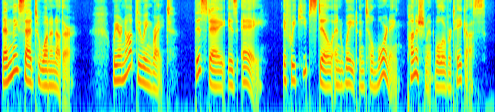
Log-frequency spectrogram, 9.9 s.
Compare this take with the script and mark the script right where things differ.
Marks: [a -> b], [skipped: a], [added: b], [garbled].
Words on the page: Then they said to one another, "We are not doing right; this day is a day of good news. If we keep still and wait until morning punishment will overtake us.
Then they said to one another, "We are not doing right; this day is a [skipped: day of good news.] If we keep still and wait until morning punishment will overtake us.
